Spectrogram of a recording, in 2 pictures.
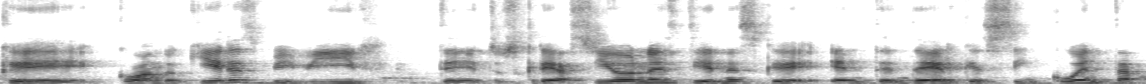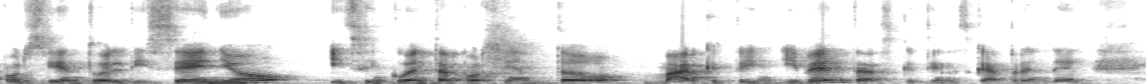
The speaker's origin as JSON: {"language": "Spanish", "country": "Belgium", "moved": "yes", "lives_now": "Mexico", "said": "yo soy de Bélgica, pero llevo 10 años viviendo en México"}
